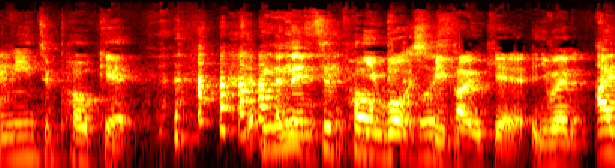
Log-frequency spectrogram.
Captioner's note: laughing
